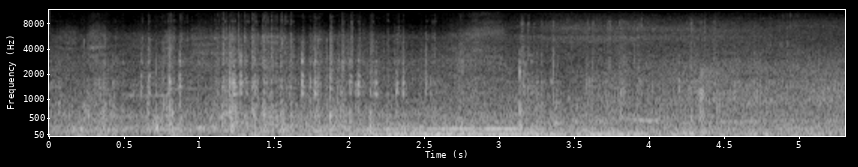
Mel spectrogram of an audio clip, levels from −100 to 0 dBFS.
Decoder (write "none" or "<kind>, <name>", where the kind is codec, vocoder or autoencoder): none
